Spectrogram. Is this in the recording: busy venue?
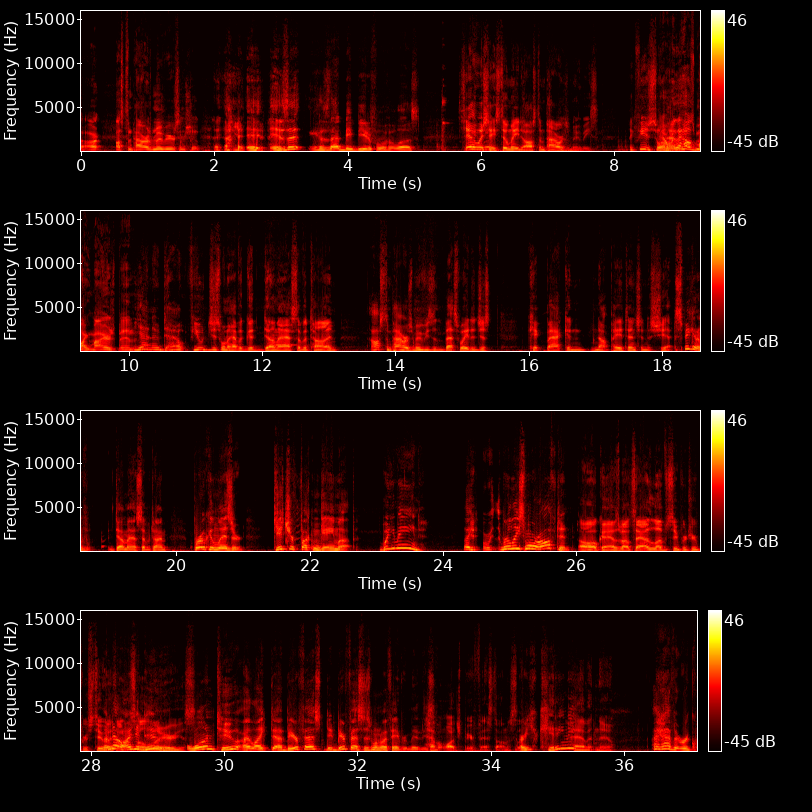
no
